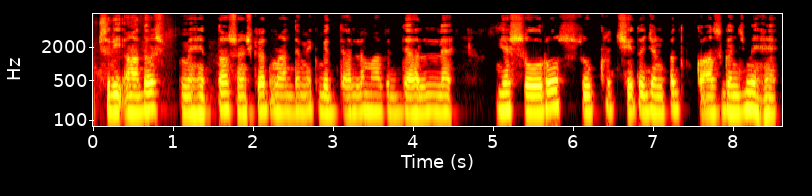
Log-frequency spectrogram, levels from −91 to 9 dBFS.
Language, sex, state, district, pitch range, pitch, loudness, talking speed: Hindi, male, Uttar Pradesh, Budaun, 135-150 Hz, 140 Hz, -17 LUFS, 105 wpm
